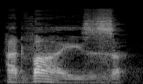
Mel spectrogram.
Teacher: Advise has a z voiced sound.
